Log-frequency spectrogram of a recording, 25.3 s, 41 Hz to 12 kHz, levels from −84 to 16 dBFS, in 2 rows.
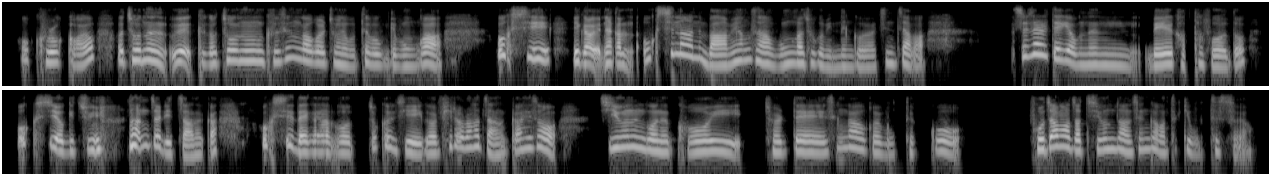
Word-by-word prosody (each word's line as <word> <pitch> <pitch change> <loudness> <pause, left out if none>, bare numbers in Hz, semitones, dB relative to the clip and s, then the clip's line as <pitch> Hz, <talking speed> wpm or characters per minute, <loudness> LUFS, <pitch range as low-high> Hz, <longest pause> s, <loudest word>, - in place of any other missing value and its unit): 어 - - -5
그럴까요? 210 +2 +1 0.2
어 220 - +3
저는 240 -1 +3
왜 425 +3 +6
그러니까 195 - -4
저는 230 -1 +2
그 215 +1 -4
생각을 230 -5 +1
전혀 195 -3 -3
못 160 -1 -10
해 - - +1
본 180 -1 -3
게 170 - -4
뭔가 170 +2 +2 0.6
혹시 260 -5 +2 0.2
그러니까 200 -1 +6
약간 190 -2 +1
혹시나 350 - +1
하는 280 -8 0
마음이 175 +2 +4
항상 230 -6 0
뭔가 195 +4 0
조금 190 -4 -6
있는 160 +1 -8
거에요. 155 0 -5
진짜 195 +2 -2
막 - - -4 0.9
쓰잘데기 310 -7 +3
없는 180 -3 -3
메일 180 +2 +4
같아 180 +1 -9
보여도 160 -3 -2 0.4
'혹시 275 - -3
여기 195 0 +3
중요한 210 +2 -1 0.2
한 285 0 +5
줄이 265 -10 +2
있지 170 -4 -2
않을까? 150 +3 0 0.5
혹시 - - -1
내가 185 -2 +2 0.3
조금 250 0 -4
뒤에 190 -4 +1
이걸 175 +2 0
필요로 250 +3 -2
하지 255 -8 -1
않을까?' 165 +6 -3
해서 240 -1 +1 0.4
지우는 255 +1 0
거는 200 -3 +3
거의 190 0 +1 0.2
절대 185 -1 0
생각을 235 -5 -2
못했고 175 +3 -5 0.7
'보자마자 250 0 +5
지운다.'는 215 0 -2
생각은 220 -2 -4
특히 200 +2 -9
못했어요. 190 +2 -12
200 Hz, 325 characters per minute, -22 LUFS, 180-240 Hz, 0.9 s, 왜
